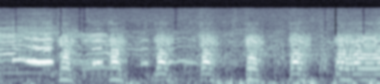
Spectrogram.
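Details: Honking mating call of a penguin on Isla Magdalena, Magellan Strait, Chile: a loud drawn-out honk followed by a fast run of rhythmic braying pulses, about two per second, each a short harsh hee-haw note.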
